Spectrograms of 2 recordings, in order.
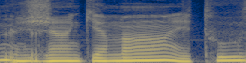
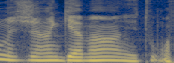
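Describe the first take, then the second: First: The phrase is spoken at a slower pace. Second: The phrase is spoken at a quicker pace. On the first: The speaker calls it right. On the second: The speaker calls it wrong.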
